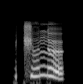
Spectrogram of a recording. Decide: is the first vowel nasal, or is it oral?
oral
